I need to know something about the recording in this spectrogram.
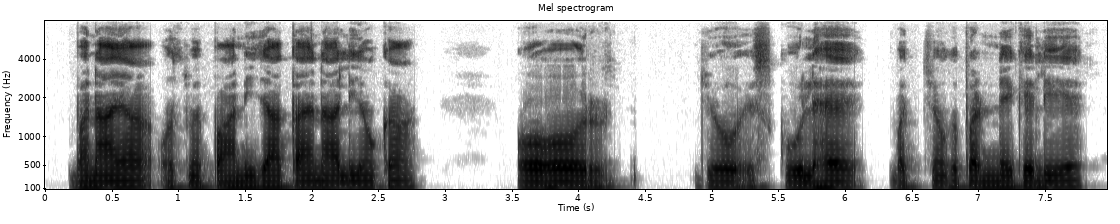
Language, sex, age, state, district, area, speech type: Hindi, male, 18-30, Rajasthan, Bharatpur, rural, spontaneous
